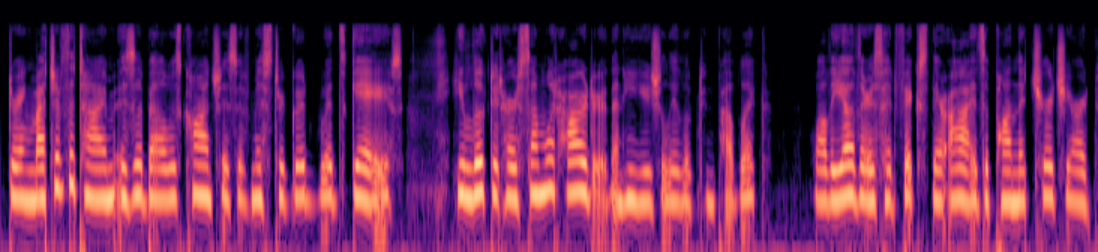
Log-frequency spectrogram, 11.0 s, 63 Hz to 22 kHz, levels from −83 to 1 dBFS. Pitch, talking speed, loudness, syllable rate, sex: 220 Hz, 190 wpm, -19 LUFS, 5.3 syllables/s, female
